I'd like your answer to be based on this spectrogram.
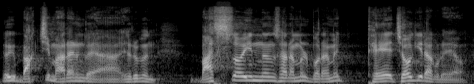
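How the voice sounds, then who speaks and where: A man's voice: fairly high pitch, animated, fairly quick, gravelly, pushed and bright, in a large hall. A male pastor preaching a sermon in a conversational way, quizzing the congregation as he goes. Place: church sanctuary.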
